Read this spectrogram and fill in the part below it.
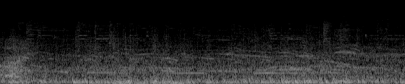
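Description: Soldiers clash with weapons in a distant battle.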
